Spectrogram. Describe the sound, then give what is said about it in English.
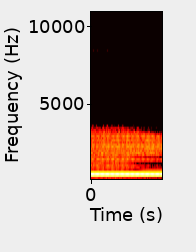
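A steady, unbroken telephone dial tone of an outgoing call placed from radio station B98.5 hums loudly and continuously for the whole moment, with no voices or other sounds over it. “We're going to get Macy on the phone for you.”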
